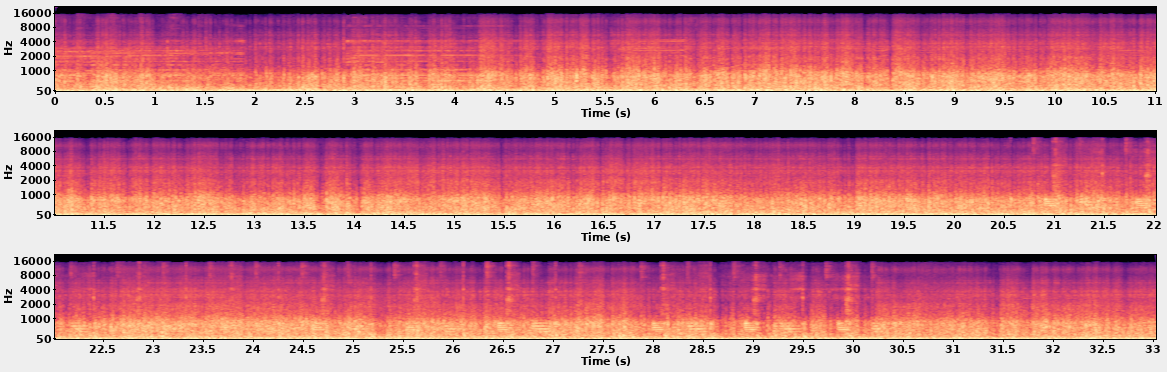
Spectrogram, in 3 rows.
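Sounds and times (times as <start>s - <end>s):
motorcycle engine: 0.0s - 7.4s, 20.0s - 31.9s
wind rushing on microphone: 0.0s - 33.0s.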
